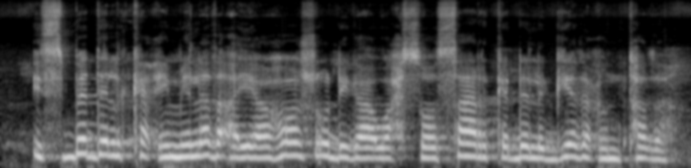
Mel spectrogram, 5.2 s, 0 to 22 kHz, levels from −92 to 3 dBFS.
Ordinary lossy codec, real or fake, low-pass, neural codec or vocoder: none; fake; none; vocoder, 44.1 kHz, 128 mel bands every 512 samples, BigVGAN v2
